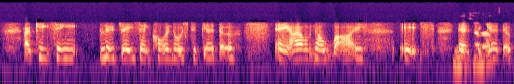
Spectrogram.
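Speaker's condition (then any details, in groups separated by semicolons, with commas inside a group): Stuttering; part of another disability; stuttered while asking question on radio call; apologizes for stuttering; prolonged sounds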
